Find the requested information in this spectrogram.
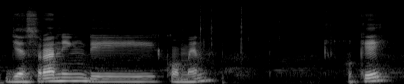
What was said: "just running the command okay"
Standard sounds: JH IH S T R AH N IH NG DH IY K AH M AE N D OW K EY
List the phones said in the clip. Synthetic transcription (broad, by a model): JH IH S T R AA N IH NG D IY K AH M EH N OW K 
